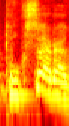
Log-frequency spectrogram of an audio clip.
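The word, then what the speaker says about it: δόξα: 영광이 영광은 헬라로 독사라 그래. 독사. 독사 독사 영광이 우리가 정말 생각하 스네이크 독사가 아니라 발음이 독사야.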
